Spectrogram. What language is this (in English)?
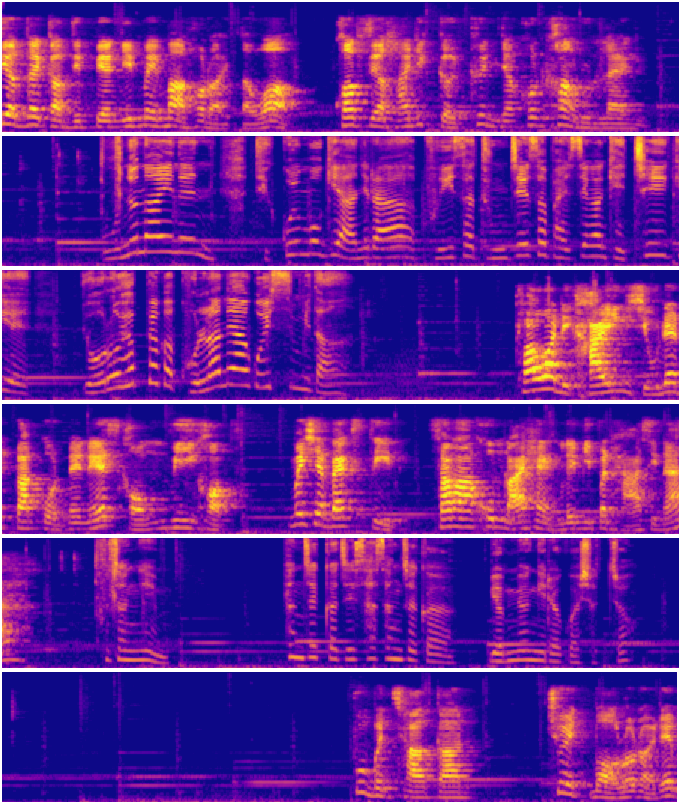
Thai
